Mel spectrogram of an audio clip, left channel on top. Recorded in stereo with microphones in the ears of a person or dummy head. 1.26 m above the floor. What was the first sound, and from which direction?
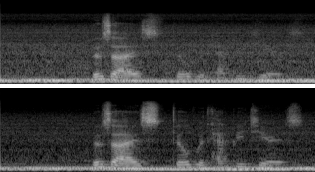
A man speaking, 15° left (ahead or behind).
